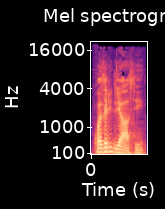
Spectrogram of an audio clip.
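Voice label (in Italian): "quadrigliati", vocabolario dialettale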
